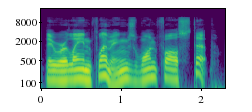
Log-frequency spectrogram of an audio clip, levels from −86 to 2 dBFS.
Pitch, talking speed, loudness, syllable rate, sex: 130 Hz, 180 wpm, -15 LUFS, 5.4 syllables/s, male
